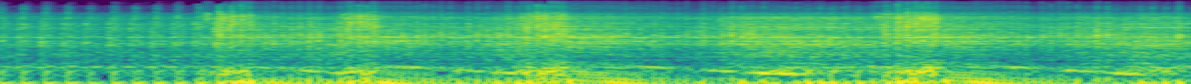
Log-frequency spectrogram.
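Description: A Yamaha Byson motorcycle engine running close by, with a rumbling exhaust note that is loud and steady. It surges through several rev blips and falls back between them, with clattering mechanical ticks underneath.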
